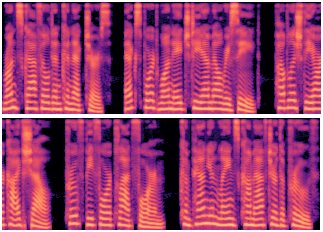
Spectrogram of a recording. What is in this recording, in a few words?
promo vertical voiceover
